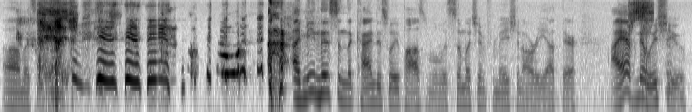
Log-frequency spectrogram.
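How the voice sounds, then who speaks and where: A man's voice: mid-range voice, sing-song, moderate pace, pauses often, a bit bright. A man hosting a casual podcast chat, reading messages aloud with frequent laughs and mocking asides. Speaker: podcast host.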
